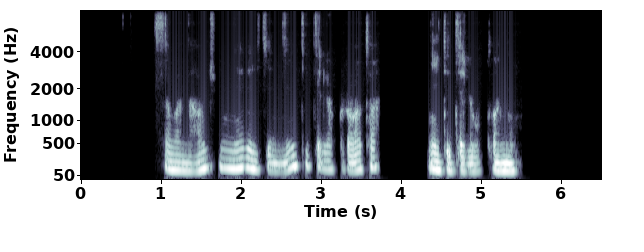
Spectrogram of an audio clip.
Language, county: Lithuanian, Vilnius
